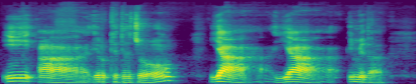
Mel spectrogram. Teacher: 모음이라는 거예요로 시작하는 단모음 아까 살 들어 들렸죠 이야이야 발음을 해보시면 이 소리로 시작한 다음에 아 계속 발음하면 아만 남는다는 걸 아시게 됩니다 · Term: 이중 모음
